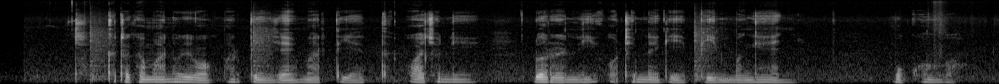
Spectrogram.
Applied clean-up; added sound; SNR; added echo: none; Snare drum; 12 dB; none.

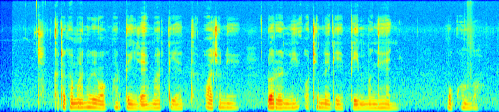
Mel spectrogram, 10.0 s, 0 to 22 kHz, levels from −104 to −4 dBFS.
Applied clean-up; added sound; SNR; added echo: none; none; none; none.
